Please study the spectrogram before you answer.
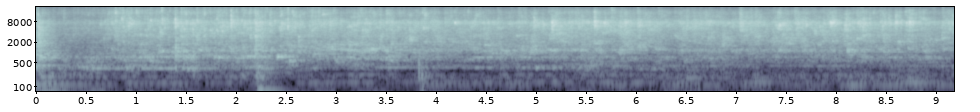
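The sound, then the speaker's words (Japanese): A toilet flushes with a loud, steady rush of water that fills the whole clip without a break. “じゃあおしっこ流します。”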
